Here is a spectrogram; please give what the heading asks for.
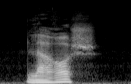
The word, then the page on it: roche: /ʁɔʃ/; /ʁoʃ/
